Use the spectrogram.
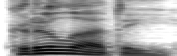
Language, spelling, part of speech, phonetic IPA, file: Russian, крылатый, adjective, [krɨˈɫatɨj], Ru-крылатый.ogg
- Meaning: winged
